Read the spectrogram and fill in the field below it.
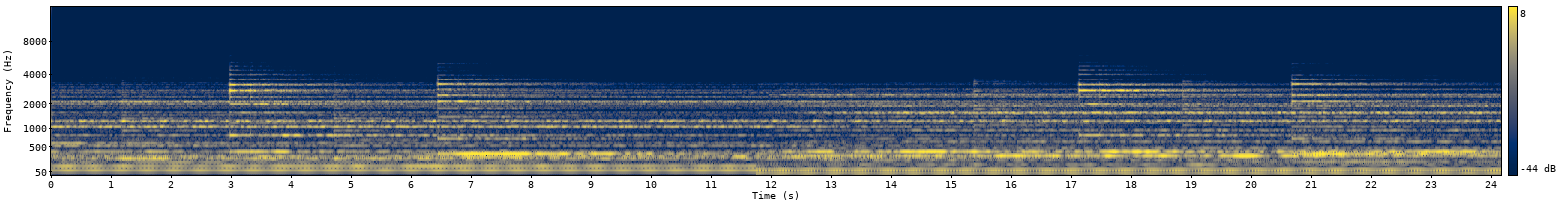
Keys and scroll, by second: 0.5 space.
